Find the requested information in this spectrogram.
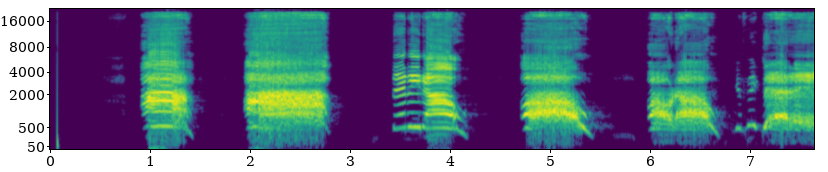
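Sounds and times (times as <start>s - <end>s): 
person screaming: 0.9s - 2.9s, 4.7s - 5.4s, 6.0s - 7.6s.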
